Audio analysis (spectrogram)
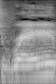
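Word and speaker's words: Reigh: Her name is spelled, it's Ray, but it's R-E-I-G-H, like a white lady.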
